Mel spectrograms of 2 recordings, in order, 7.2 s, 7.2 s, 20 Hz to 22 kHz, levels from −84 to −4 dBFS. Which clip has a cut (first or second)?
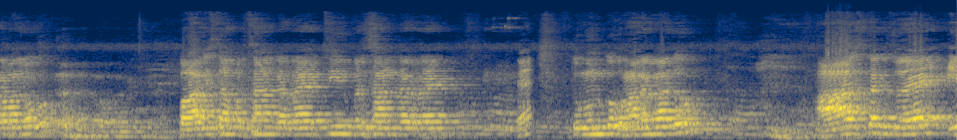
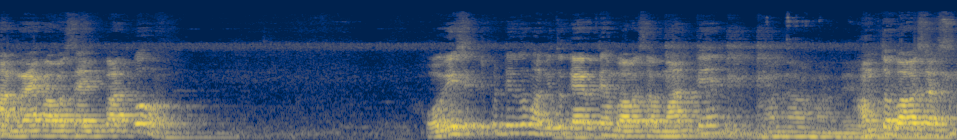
first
